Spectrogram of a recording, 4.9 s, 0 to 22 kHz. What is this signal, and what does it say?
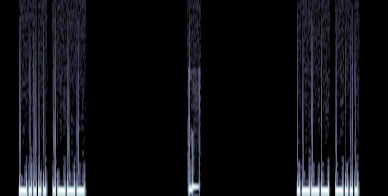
Morse code, heard as a keyed tone, about 41 wpm, 700 Hz. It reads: 6J JB
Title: Two Challenging Letter-Number Combinations 40wpm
